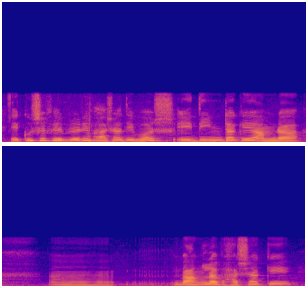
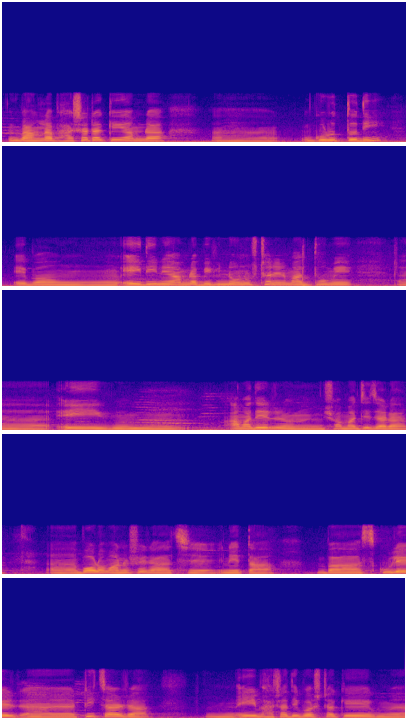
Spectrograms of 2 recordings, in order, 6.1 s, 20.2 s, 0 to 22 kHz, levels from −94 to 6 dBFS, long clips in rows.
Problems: none marked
